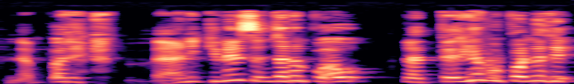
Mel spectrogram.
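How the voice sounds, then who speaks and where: An anxious, remorseful young husband in a TV serial, with a Tirunelveli Tamil accent. He talks quickly, pleading and soothing, and repeats his apologies over and over. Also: sits high, animated, vocal fry, slightly rough, heavily acted. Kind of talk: TV serial acting.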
